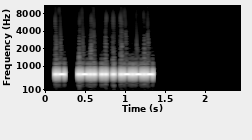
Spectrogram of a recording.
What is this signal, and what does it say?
Morse code, heard as a keyed tone, about 50 wpm, 700 Hz. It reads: A LIE.
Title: Sentences from Top 1600 Words 50wpm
